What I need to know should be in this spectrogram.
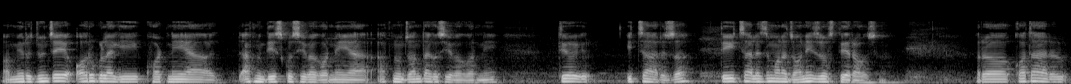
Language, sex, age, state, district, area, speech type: Nepali, male, 18-30, West Bengal, Darjeeling, rural, spontaneous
